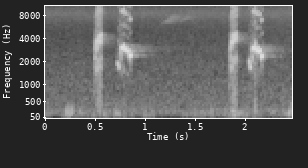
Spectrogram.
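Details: Sooty-headed bulbul calling to provoke other bulbuls to sing back: two brief phrases about 1.3 seconds apart, each a sharp high note followed by a bubbly downslurred whistle, in a quiet setting.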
